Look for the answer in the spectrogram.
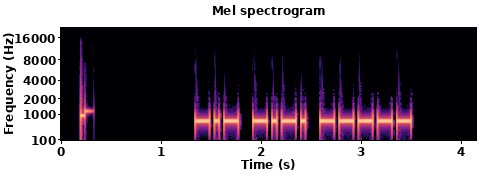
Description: Morse code, heard as a keyed tone, about 25 wpm, 700 Hz. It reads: KC0
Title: USA Call Sign Prefixes - 25wpm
